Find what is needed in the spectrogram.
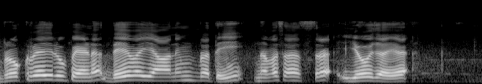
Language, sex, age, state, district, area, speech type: Sanskrit, male, 18-30, Odisha, Balangir, rural, read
